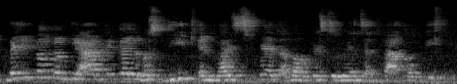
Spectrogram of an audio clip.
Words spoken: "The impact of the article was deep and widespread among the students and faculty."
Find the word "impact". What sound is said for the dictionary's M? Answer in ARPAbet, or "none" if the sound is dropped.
none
